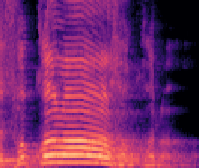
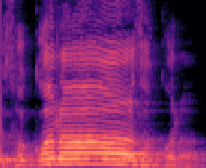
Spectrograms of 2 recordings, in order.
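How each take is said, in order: First: High, very loud name call, then dropping off; louder calling. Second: Raised, drawn-out name call, then falling away; calling again from outside. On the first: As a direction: belt out the name as if from outside. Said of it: "더 크게". (더 크게 외쳐 부르는 소리) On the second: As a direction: imitate someone calling him from outside. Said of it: "누가 저를 또 부르는 거예요". (밖에서 길게 이름을 부르는 소리) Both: Retold or imitated.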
